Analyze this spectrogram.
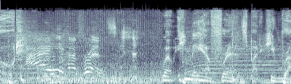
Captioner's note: chuckles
